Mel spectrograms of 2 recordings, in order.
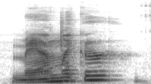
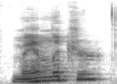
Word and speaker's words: Mannlicher: It was the Mannlicher? Mannlicher? I don't know how to say it. I like Mannlicher. I don't like Mannlicher, but... I think it's pronounced Mannlicher. Yeah, Mannlicher Carcano 6.5 millimeter Italian rifle.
